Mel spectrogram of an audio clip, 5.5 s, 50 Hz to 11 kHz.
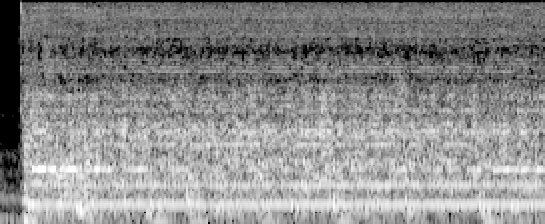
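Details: Leblonde Makino lathe, first run after 5 years on a newly installed phase converter, spindle run up to high speed: clean start, then a steady whir with constant hum and no knock, grind or rattle, normal running.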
